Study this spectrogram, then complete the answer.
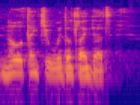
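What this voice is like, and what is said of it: Bad put-on German accent. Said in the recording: “did a very bad impression of a German store owner”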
